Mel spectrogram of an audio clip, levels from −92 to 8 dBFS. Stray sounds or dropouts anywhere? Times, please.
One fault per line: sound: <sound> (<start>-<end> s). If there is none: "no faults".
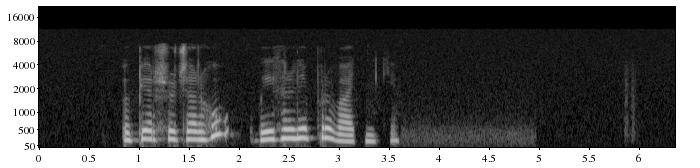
no faults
